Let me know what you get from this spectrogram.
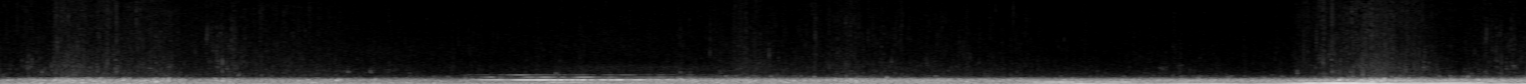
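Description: A whale gives low, drawn-out tonal moans against a steady underwater hiss.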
